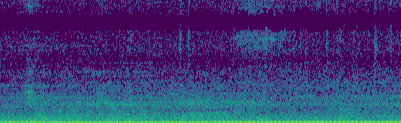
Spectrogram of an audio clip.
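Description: Diesel engine of a brush-clearing machine running steadily, a constant low drone heard from its cab.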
